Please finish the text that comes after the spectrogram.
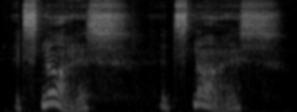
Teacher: there are two pitch contours, both falling rising contours, and both falling on the word nice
